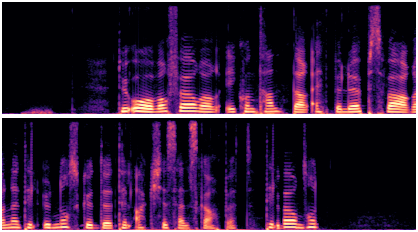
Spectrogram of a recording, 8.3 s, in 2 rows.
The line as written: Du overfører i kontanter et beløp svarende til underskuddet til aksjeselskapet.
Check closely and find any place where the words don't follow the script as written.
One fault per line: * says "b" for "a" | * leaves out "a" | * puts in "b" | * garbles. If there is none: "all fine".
* garbles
